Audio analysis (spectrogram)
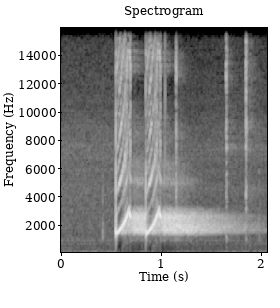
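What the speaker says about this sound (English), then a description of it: "Then you get 2 blinks and 2 beeps from the horn." An aftermarket remote car alarm sounds two quick rising chirps close by, followed by a loud sustained tone that slowly fades.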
